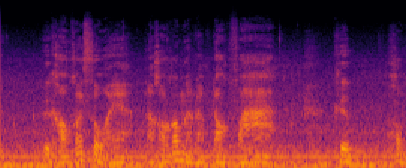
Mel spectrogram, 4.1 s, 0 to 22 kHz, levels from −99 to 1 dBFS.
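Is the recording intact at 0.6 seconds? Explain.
Yes, the audio is intact at 0.6 seconds, with no audible fault at that moment.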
